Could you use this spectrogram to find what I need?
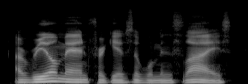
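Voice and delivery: ordinary talk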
